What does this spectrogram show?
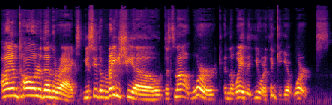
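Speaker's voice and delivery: loud pedantic lecture; condescending explanation. Retold or imitated. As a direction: explain it smugly. Lecturing about racks.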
